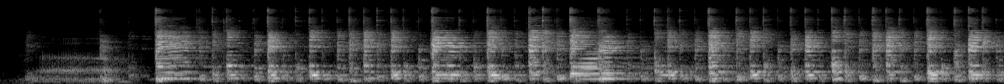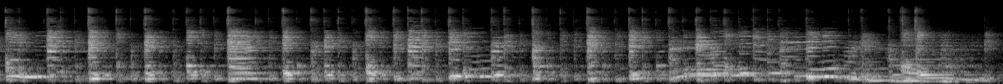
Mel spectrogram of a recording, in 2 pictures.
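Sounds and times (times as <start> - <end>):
choppy funk electric guitar strums: 1.0 - 20.0.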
